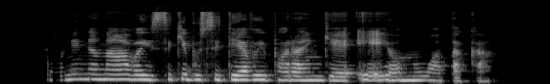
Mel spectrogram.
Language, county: Lithuanian, Šiauliai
